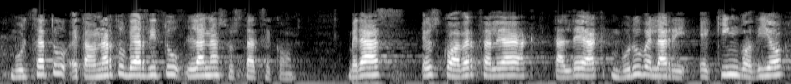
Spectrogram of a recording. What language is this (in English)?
Basque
